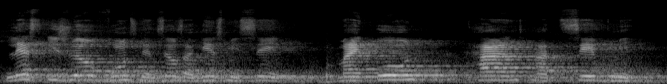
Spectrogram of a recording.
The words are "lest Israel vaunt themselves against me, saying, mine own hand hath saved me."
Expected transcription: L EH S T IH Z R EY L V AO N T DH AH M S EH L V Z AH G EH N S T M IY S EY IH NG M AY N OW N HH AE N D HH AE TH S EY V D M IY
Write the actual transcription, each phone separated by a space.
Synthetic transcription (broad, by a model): L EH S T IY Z R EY L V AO N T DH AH M S EH L V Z AH G EH N S T M IY S EY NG M AY OW N HH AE N D HH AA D S EY V D M IY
